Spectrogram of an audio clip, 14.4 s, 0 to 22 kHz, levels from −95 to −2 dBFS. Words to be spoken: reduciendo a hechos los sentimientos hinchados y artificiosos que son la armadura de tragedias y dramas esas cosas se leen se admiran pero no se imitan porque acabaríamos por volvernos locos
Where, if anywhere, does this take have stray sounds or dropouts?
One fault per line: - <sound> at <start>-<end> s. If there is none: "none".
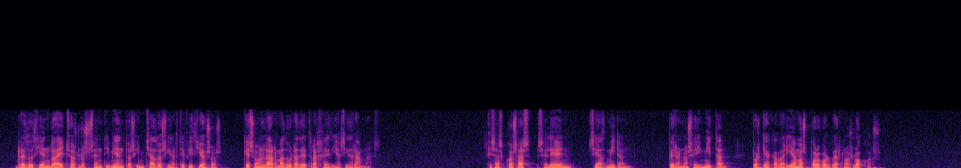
none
